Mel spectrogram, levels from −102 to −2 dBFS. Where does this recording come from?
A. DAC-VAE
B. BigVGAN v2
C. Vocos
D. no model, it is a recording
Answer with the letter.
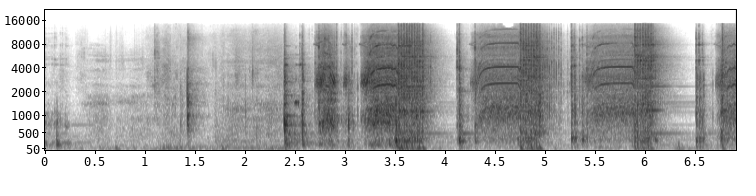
D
